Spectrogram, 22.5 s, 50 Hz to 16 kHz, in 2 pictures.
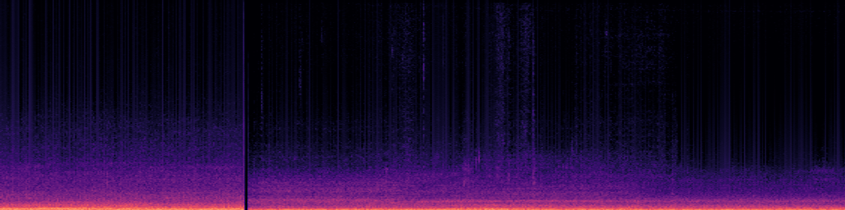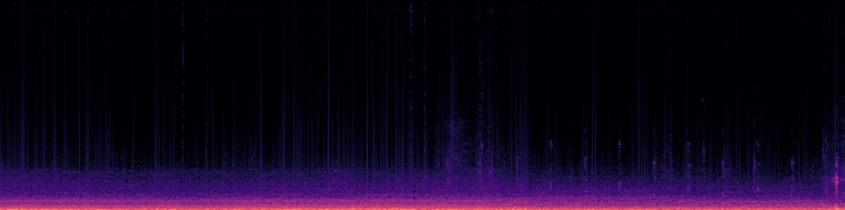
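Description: Cabin sound of a 2017 Ford Mustang GT's 5.0-litre V8 cruising at motorway speed: a steady low engine drone mixed with tyre and road noise. It breaks off for an instant about three seconds in and carries on a little quieter.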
